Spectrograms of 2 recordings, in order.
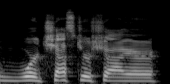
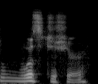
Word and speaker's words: Worcestershire: you pronounce worcestershire worcestershire it's not worth chester shire it's it's just worcestershire you're hella cute thanks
